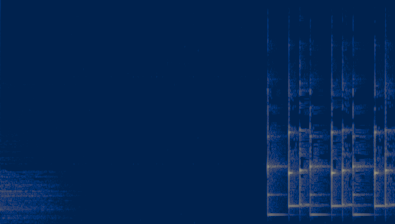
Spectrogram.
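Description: A faint murmur fades into near silence, then a phone alarm suddenly starts ringing: a loud, bright electronic tune of quick, repeating beeps jumping between a few high pitches in a steady rhythm.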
